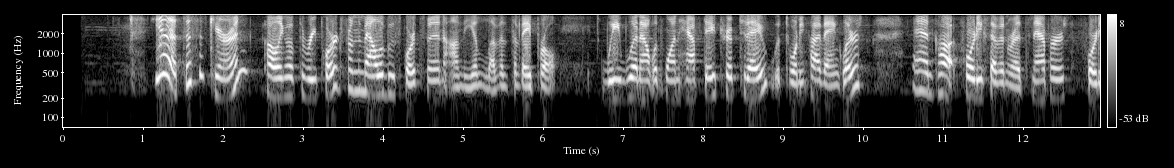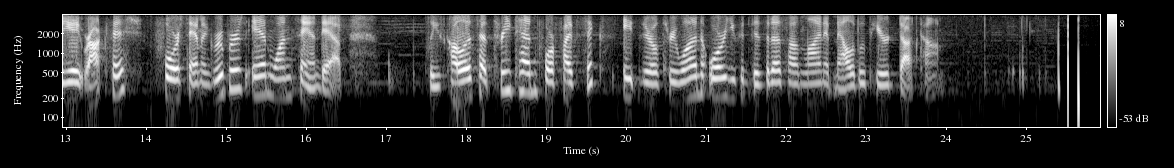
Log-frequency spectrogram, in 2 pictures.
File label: voice message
